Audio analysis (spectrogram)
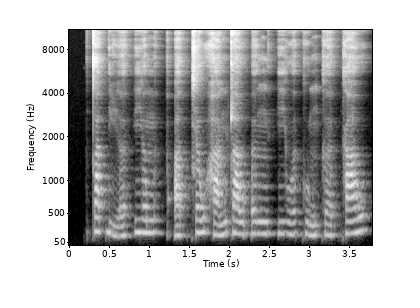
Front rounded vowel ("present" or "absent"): absent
